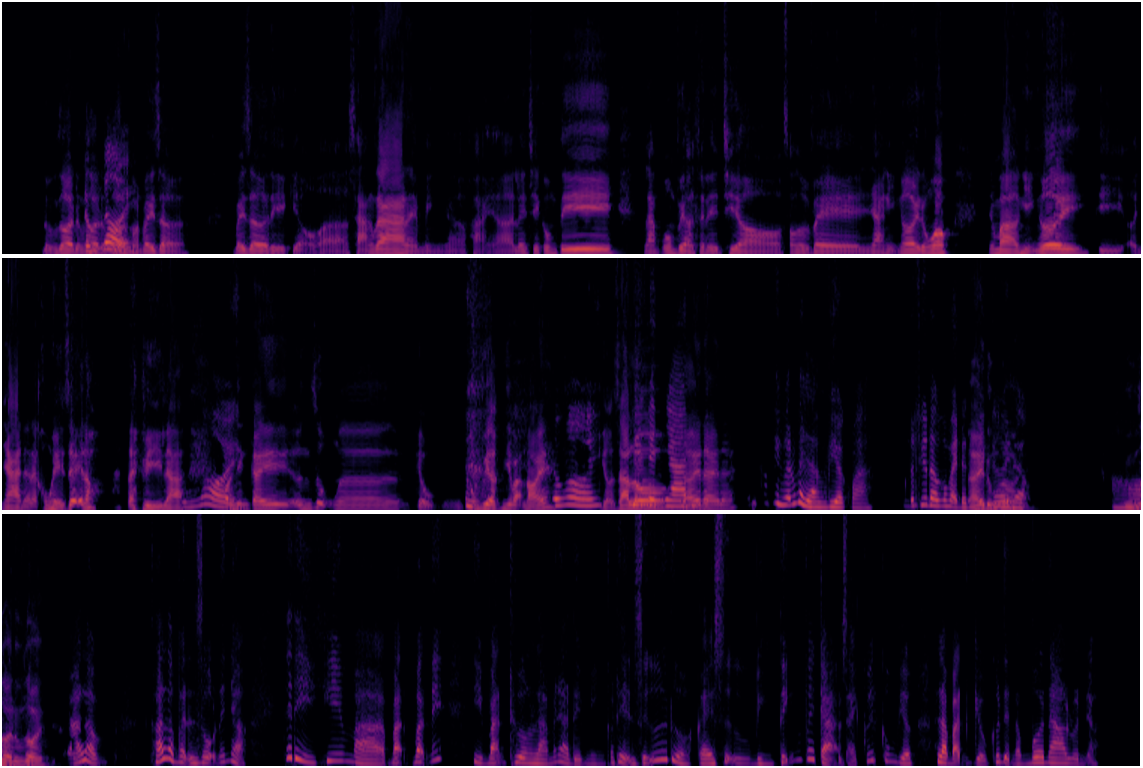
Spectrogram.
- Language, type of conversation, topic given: Vietnamese, podcast, Bạn xử lý căng thẳng như thế nào khi công việc bận rộn?
- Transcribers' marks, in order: tapping; other background noise; laughing while speaking: "tại vì"; chuckle; unintelligible speech; in English: "burn out"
